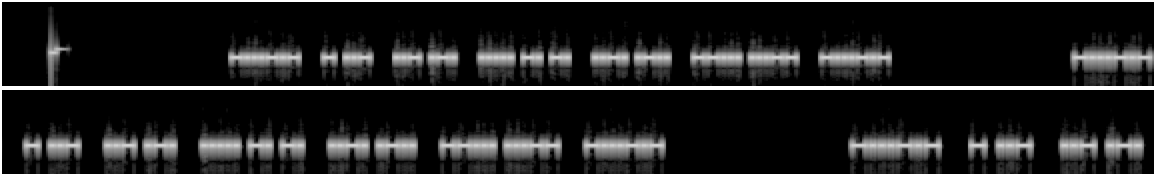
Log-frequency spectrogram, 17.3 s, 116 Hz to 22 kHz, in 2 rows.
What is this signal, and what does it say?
Morse code, heard as a keyed tone, about 40 wpm, 700 Hz. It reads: <BK> TU UR 5NN FL 73 <BK> <BK> TU UR 5NN FL 73 <BK> <BK> TU UR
